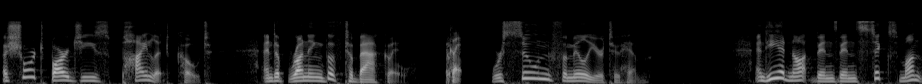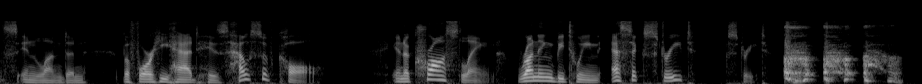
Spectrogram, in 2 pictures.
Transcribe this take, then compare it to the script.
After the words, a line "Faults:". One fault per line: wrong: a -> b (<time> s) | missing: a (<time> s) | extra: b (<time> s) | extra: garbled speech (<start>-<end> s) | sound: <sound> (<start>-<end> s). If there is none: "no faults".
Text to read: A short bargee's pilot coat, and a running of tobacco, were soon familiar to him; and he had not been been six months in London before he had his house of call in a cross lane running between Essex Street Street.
A short bargee's pilot coat, and a running of tobacco, were soon familiar to him; and he had not been been six months in London before he had his house of call in a cross lane running between Essex Street Street.
Faults:
sound: laugh (4.5-4.6 s)
sound: cough (17.1-18.3 s)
